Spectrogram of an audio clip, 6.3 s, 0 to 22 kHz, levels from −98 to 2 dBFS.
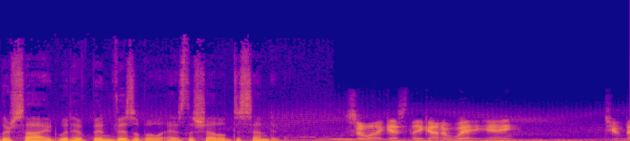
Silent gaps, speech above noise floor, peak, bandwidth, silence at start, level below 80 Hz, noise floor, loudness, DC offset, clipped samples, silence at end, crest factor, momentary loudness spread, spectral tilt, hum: none; 21 dB; -10 dBFS; 15 kHz; 0 s; -60 dBFS; -49 dBFS; -28 LUFS; under 0.1%; under 0.1%; 0 s; 18 dB; 21 LU; -6 dB/octave; none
